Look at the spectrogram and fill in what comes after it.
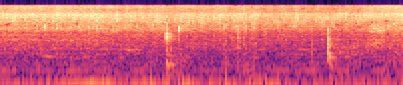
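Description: Onion and garlic paste frying in hot oil: a steady sizzle, with two light taps about a second and a half apart.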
